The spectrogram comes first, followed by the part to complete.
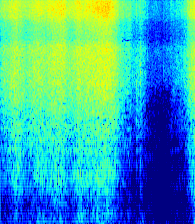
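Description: Fabric rustling as a quilted comforter is pulled out and handled, a continuous swishing noise for about a second and a half that then dies away.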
